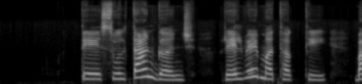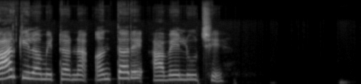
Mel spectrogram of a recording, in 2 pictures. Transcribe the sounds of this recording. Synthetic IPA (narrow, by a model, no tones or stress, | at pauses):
t̪esult̪anɡəɲd͡ʒ | ɾelʋemət̪ʰək̚t̪ʰi | baɾkilomiʈəɾnaənt̪əɾeaʋelũt͡ʃʰe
